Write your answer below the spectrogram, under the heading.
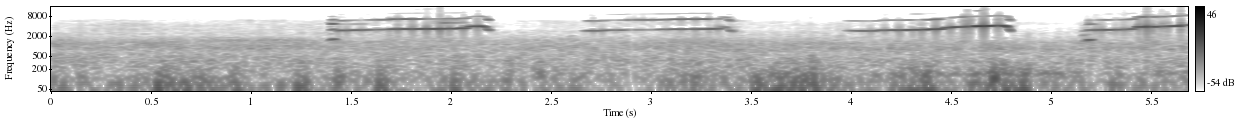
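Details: Southwest Florida juvenile bald eagle, April 2024, squeeing as it mantles over and claims a fish from its father. Four fainter high whistled squeals with slight upward inflection, spaced about a second apart, against a low noisy background.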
